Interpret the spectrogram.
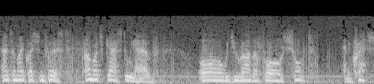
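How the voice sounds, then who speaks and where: An actor playing a fanatical, pompous cult preacher and hijacker in an old-time radio drama, speaking in pious scriptural phrases. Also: male voice, on the high side, slow pace. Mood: commanding, smug. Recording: tinny, band-limited old radio recording, hissy.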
